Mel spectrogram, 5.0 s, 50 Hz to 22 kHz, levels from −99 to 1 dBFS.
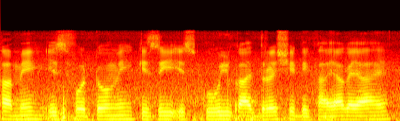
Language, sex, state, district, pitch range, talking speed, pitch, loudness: Hindi, male, Uttar Pradesh, Lucknow, 115-120 Hz, 130 wpm, 120 Hz, -16 LUFS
